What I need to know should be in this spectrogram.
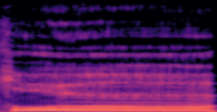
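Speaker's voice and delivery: slow, drawn-out, stretched zombie voice. Voicing a character who has just turned into a zombie: zombified Karate-kun voice. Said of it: "in his new zombified form says".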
